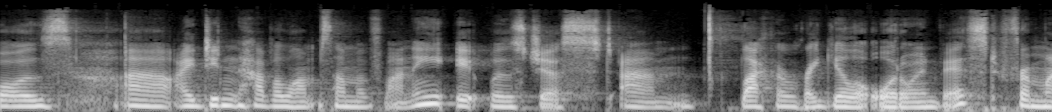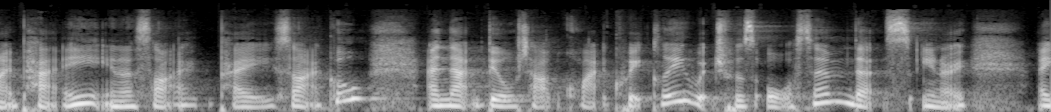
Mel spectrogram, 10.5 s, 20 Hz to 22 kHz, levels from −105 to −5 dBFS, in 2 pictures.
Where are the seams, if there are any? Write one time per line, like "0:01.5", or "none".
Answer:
none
